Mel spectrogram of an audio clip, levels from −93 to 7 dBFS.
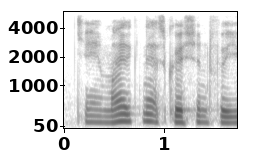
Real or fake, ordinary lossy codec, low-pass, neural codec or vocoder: fake; none; 5.4 kHz; autoencoder, 48 kHz, 128 numbers a frame, DAC-VAE, trained on Japanese speech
